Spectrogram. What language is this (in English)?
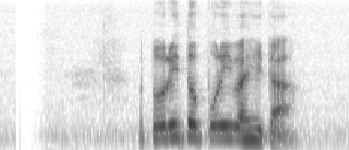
Bangla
